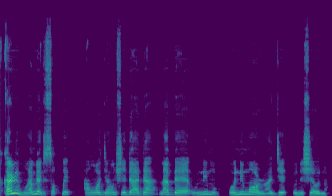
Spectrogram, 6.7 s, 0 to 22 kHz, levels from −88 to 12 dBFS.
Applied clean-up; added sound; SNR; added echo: none; none; none; none.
